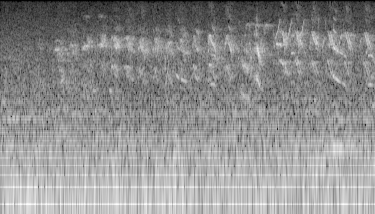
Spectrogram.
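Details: During the start of summer breeding season, paired Indian ringneck (rose-ringed) parakeets engaged in courtship, mating displays, courtship feeding and nest-hole upkeep give a rapid, overlapping run of shrill, screechy squawks, several birds calling at once, over a low rumble.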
